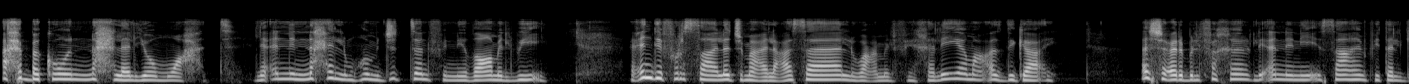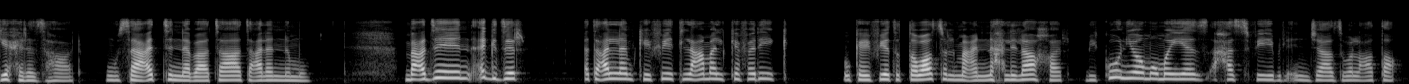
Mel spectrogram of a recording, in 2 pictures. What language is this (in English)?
Omani Arabic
